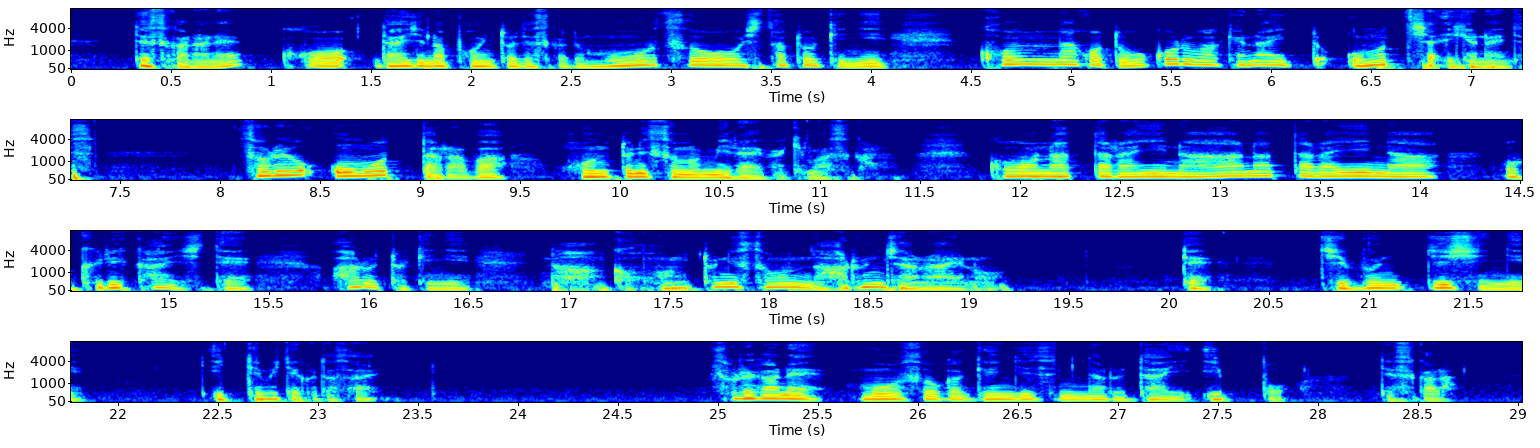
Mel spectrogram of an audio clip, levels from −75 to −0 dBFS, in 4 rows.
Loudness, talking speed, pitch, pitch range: -28 LUFS, 315 characters per minute, 115 Hz, 95-145 Hz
